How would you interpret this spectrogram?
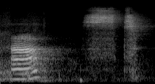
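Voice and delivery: Ast sounded out slowly and separately; sounding out. Shown as a demonstration. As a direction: sound out Ast like a phonics blend. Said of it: "sound it out and spell it".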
